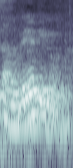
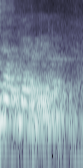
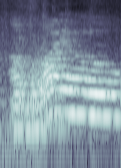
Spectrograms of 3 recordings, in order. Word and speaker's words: Alverio: But I had a stepfather named Moreno, and I changed it to Rosita Moreno because nobody, for whatever reason, could not pronounce Alverio. Alvarayo, Alvario, Alvarez, you know.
